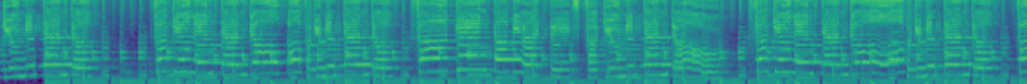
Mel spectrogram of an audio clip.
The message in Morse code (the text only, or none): none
